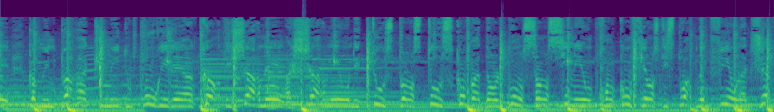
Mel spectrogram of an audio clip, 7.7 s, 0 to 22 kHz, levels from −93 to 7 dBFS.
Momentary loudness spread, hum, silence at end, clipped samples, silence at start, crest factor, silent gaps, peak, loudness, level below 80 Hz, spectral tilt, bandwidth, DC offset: 5 LU; none; 0 s; under 0.1%; 0 s; 12 dB; none; 0 dBFS; -14 LUFS; -20 dBFS; -5 dB/octave; 12 kHz; under 0.1%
